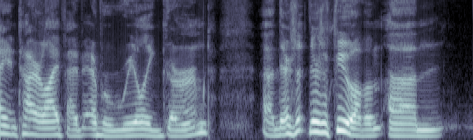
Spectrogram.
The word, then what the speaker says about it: gherm: Gurm. It's spelled Gherm, pronounced like Gurm, GH, but spelled Germ, Germ.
